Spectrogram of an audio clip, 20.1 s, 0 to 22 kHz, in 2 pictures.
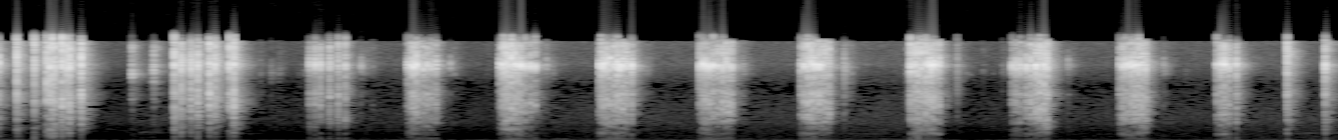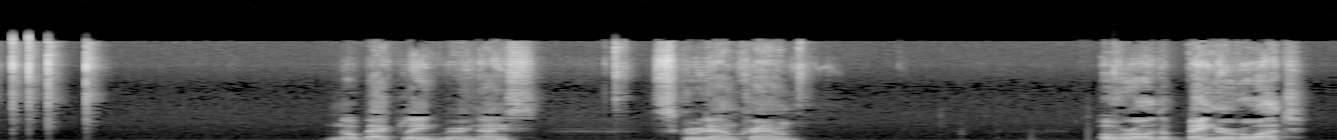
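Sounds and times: watch bezel ratcheting clicks: 0:00.0 - 0:09.4.

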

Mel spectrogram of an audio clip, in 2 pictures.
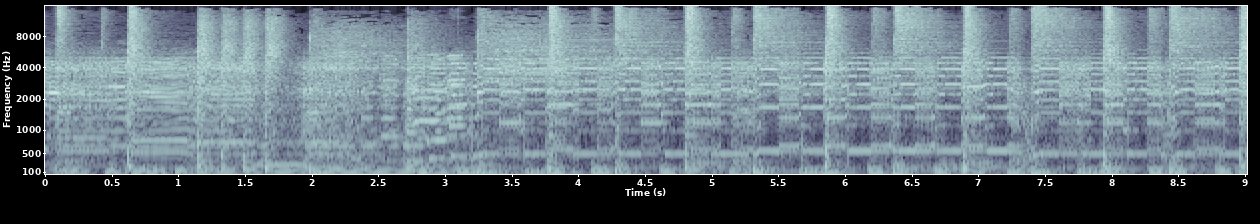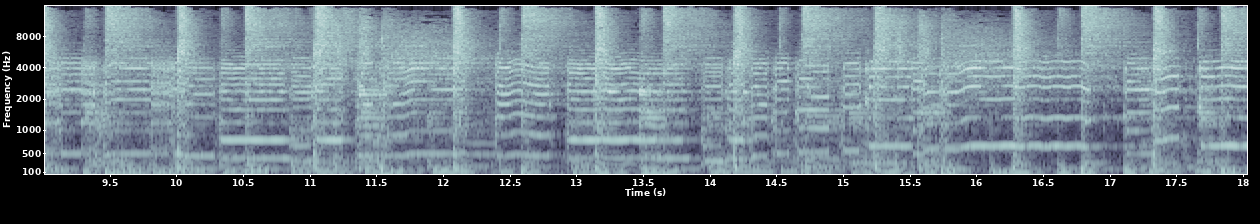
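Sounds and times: bass: 0:00.0 - 0:18.0
electric guitar blues line: 0:00.0 - 0:18.0
steady drum beat: 0:00.0 - 0:18.0.

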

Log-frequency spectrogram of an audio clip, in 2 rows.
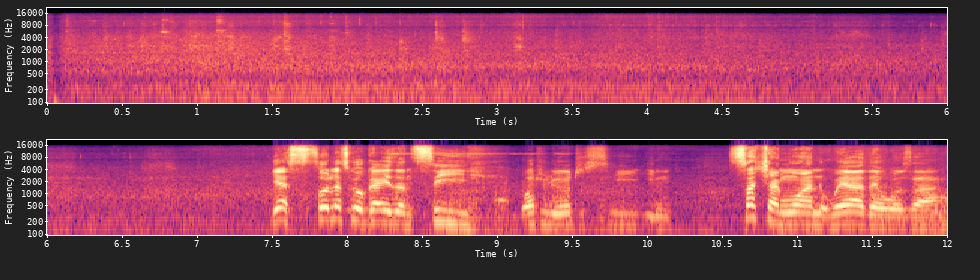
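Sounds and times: heavy trucks driving past: 0:00.0 - 0:12.0.

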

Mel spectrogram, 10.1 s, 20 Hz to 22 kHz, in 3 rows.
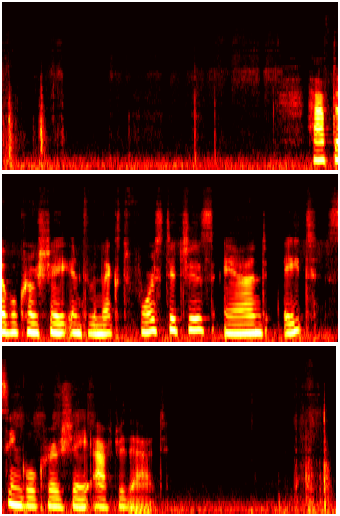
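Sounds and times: fingers scratching on paper: 0:01.4 - 0:04.2, 0:06.2 - 0:08.3.

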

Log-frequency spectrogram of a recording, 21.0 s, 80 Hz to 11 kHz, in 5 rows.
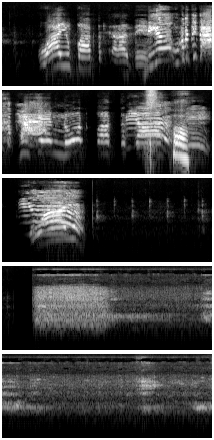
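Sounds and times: person speaking: 0:07.0 - 0:08.0
faint ticks: 0:10.2 - 0:12.8.

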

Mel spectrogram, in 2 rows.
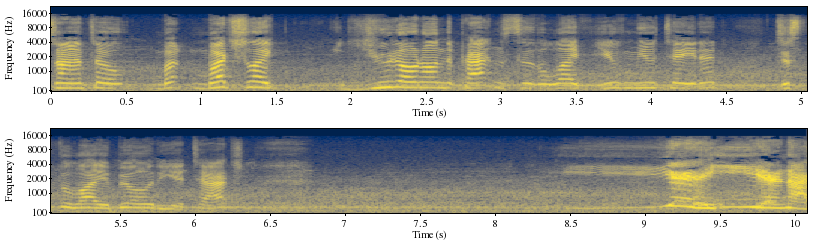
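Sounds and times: steady hum: 0:08.4 - 0:10.0.

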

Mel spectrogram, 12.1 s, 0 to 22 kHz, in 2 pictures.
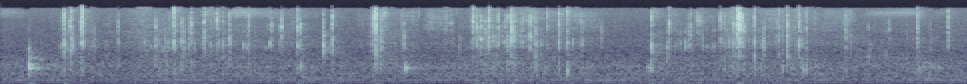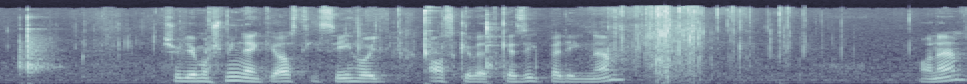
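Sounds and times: plastic piping bag crinkling: 0:00.2 - 0:11.8.

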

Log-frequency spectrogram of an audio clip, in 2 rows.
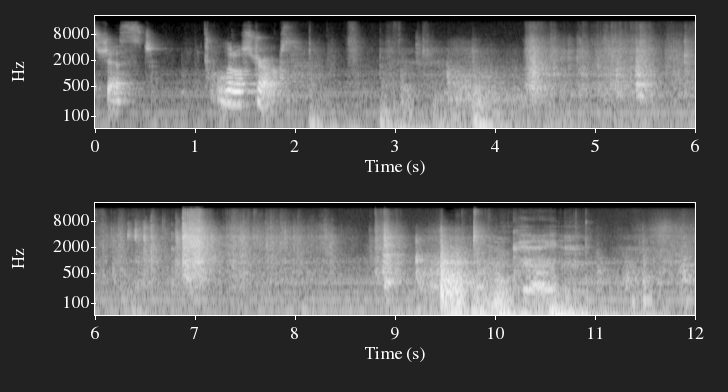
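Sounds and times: footsteps: 0:02.0 - 0:05.6
drawer opening and shutting: 0:03.4 - 0:05.6.

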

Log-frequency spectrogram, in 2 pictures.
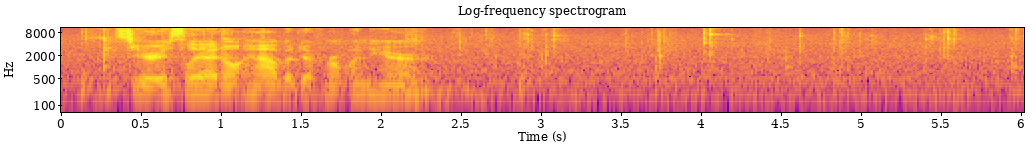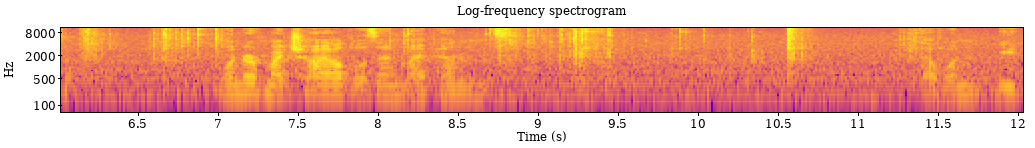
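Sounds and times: plastic pens clattering: 0:02.2 - 0:07.1, 0:08.0 - 0:11.6.

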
